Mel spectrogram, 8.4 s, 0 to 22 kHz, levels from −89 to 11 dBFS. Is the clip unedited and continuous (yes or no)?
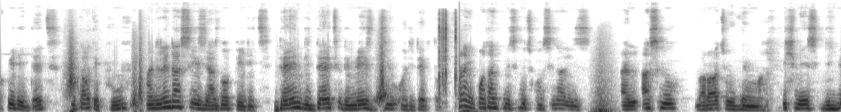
no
